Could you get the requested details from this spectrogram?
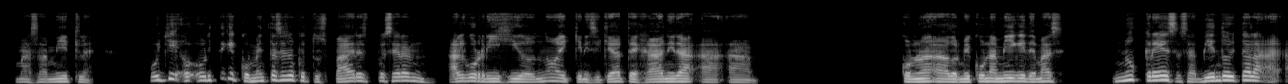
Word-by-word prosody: Mazamitla. 120 -1 -5 0.6
Oye, 195 +6 -1
o-o 175 - -4
Ahorita 190 +8 -3
que 260 -6 -3
comentas 165 +6 -1
eso 205 0 +2
que 175 - -1
tus 125 - -10
padres, 145 +3 -2
pues, 165 -2 -3
eran 165 - -2
algo 145 +6 0
rígidos, 130 -3 0
¿no? 155 +3 -3
Y 140 - -1
que 130 - -4
ni 120 - -2
siquiera 130 +6 -1
te 130 - +1
dejaban 125 +4 0
ir 135 0 +3
a 135 - +4
a 110 -2 -8
a 90 - -12 1.4
con 130 -1 +2
una 135 0 +3
a 125 - +2
dormir 125 0 +3
con 140 - +1
una 140 - +4
amiga 145 +1 +4
y - - +4
demás, 135 +1 -1 0.4
¿no 195 +9 0
crees? 190 -3 +5
O 135 - -8
sea, 130 0 -5
viendo 165 +9 +3
ahorita 195 +1 +4
a - - +5
la 180 - +3
a - - -5
135 Hz, 200 wpm, -24 LUFS, 125-170 Hz, 1.4 s, crees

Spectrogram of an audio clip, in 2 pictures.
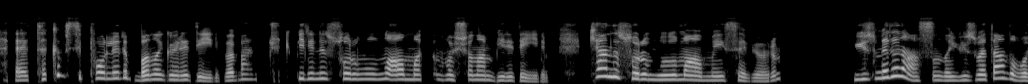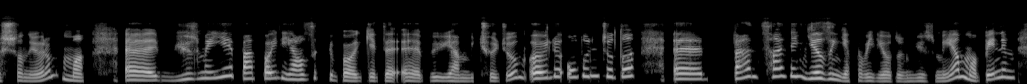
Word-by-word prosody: eee, 195 +1 +2
takım 245 - -2
sporları 285 -3 0
bana 215 +5 +3
göre 215 -2 -1
değil 160 -4 0
ve 185 - +3
ben 240 -1 -6
çünkü - - -8
birinin 265 0 0
sorumluluğunu 245 -1 -1
almaktan 230 -1 0
hoşlanan 215 -2 -1
biri 180 -1 -4
değilim. 145 -5 -4 0.4
Kendi 365 -1 +5
sorumluluğumu 225 -5 +1
almayı 190 -1 -2
seviyorum. 150 -1 -5 0.7
Yüzmede 280 +9 +3
de - - +6
aslında 190 - -2
yüzmeden 225 +9 +1
de - - +2
hoşlanıyorum 180 - +1
ama, - - 0 0.4
eee, 200 -2 +6
yüzmeyi 260 - -2
ben, 270 0 +5
böyle, 280 +1 +2
yazlık 230 -2 -2
bir 220 - -7
bölgede, 165 -1 0
eee, 160 -4 0
büyüyen 165 -3 -2
bir 150 - -12
çocuğum. 165 - -1
Öyle 285 +6 +4
olunca 375 +1 -1
da, 370 +2 +4 0.4
eee, 250 0 +5 0.3
ben 360 +7 +2
sade 370 +1 +1
yazın 270 -5 +4
yapabiliyordum 150 -3 -5
yüzmeyi 155 - -2
ama 335 -2 +1
benim, 315 +8 +3
225 Hz, 140 wpm, -26 LUFS, 180-275 Hz, 0.7 s, de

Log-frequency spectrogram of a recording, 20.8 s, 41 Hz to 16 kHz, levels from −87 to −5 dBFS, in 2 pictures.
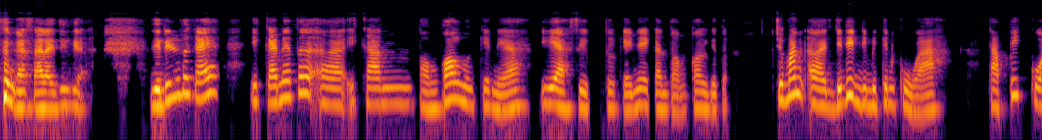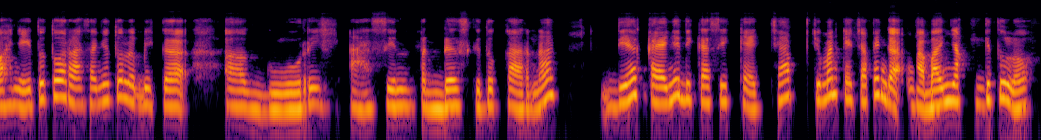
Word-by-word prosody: nggak 165 -3 +4
salah 160 0 +7
juga. 175 +1 -1 0.7
Jadi 180 +2 +7
dia 250 +4 +4
itu - - +6
kayanya 280 +6 +7 0.4
ikannya 210 +3 +4
tuh, 310 0 +6
eee, 190 -2 +1 0.2
ikan 190 -1 +1 0.3
tongkol 165 +7 +3 0.2
mungkin 175 -1 -7
ya 155 - +2 0.3
iya 190 -2 +5 0.2
sih 170 -2 -1
itu - - -13
kayanya 155 +5 -1
ikan 155 -2 -4
tongkol 140 +4 -6
gitu. 145 - -7 0.5
Cuman, 260 +6 +6
eee, 195 -2 +4
jadi 185 +9 +6
dibikin 185 +1 -2
kuah, 145 -3 -1 0.6
tapi 275 - -1 0.2
kuahnya 180 -2 0
itu 175 +6 -3
tuh 265 0 +4
rasanya 190 +2 -3
tuh 260 - 0
lebih 190 -2 -4
ke, 175 -1 +1 0.6
eee, 170 -1 -2 0.2
gurih, 155 +5 -1 0.3
asin, 165 +3 -4 0.2
pedes, 175 +1 0
gitu. 170 +1 -3 0.2
Karena 155 0 -1 0.7
dia 210 +7 +3
kayaknya 210 +3 +3
dikasih 210 -1 -3
kecap 190 - -3 0.2
cuman 240 +6 +1
kecapnya 230 +3 -1
enggak 200 -5 +4
enggak 175 -4 +1
banyak 210 +4 +3 0.2
gitu 230 +2 -1
loh, 165 +3 0
185 Hz, 145 wpm, -24 LUFS, 165-210 Hz, 0.7 s, salah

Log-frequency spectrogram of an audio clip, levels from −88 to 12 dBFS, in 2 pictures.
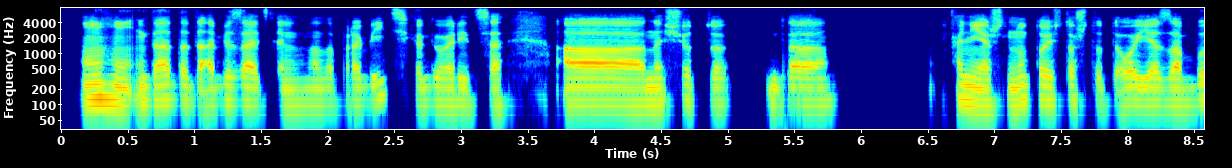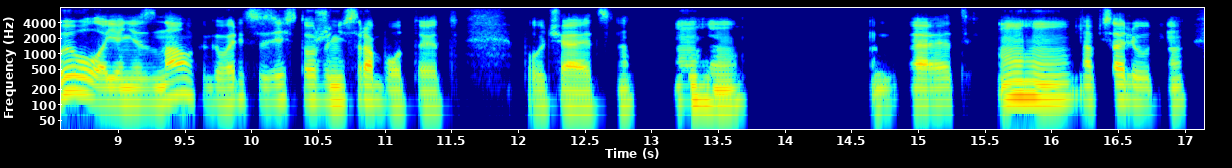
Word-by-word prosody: Мгм. 120 -2 +2
Да-да-да, 120 0 +1
обязательно 105 -2 -1
надо 105 +1 -7
пробить, 115 +8 -5
как 105 - -4
говорится, 105 -2 -3 0.4
а, 110 -1 +8
насчет 110 +3 -3 0.5
да, 110 0 +1 0.9
конечно, 105 -4 +1
ну, 120 - 0
то 125 - -1
есть, 120 -2 -2
то, 120 - -2
что-то 110 -2 -8
ой, 115 0 +2
я 110 -1 +3
забыл, 110 - +1
а - - +2
я 110 0 0
не 105 0 -2
знал, 110 +10 0
как 110 -5 -21
говорится, 110 +3 -6
здесь 120 +3 -6
тоже 125 -1 -4
не 115 0 -1
сработает, 95 -6 -2 0.5
получается. 95 0 -2 0.3
Мгм. 115 -3 -4 1.3
Заяц. 105 +1 0 0.2
Мгм. 130 -1 +1
Абсолютно, 110 -2 -2
110 Hz, 120 wpm, -24 LUFS, 105-120 Hz, 1.3 s, а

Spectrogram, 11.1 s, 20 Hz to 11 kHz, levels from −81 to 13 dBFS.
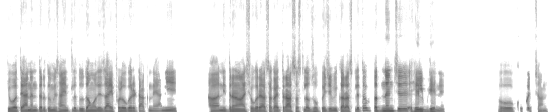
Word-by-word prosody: किंवा 125 0 +2
त्यानंतर 125 0 +2
तुम्ही 130 -1 -1
सांगितलं 120 -3 -1
दुधामध्ये 120 +1 0
जायफळ 115 +1 0
वगैरे 115 0 +1
टाकणे 105 0 -4
आणि 120 +5 -1 0.7
अ, 115 -1 +2
निद्रानाश 130 +1 +2
वगैरे 130 0 +2
असा 125 +2 +1
काही 130 -1 +2
त्रास 125 -2 +3
असलं, 130 -1 -2
झोपेचे 120 +3 -2
विकार 125 +1 +1
असले, 125 +4 0
तर 225 - 0 0.2
तज्ञांचे 170 +2 +4 0.3
हेल्प 155 -1 +3
घेणे. 110 -4 -1 1.1
हो, 115 0 -3
खूपच 150 +3 -7
छान. 110 -2 -9
125 Hz, 140 wpm, -27 LUFS, 115-130 Hz, 1.1 s, तज्ञांचे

